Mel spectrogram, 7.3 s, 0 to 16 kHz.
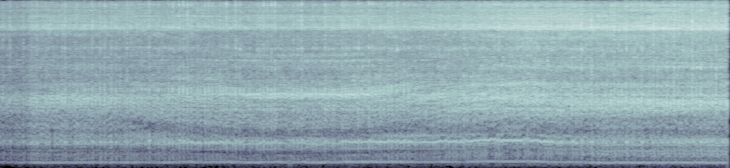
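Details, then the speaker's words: Schumacher XTR-3E nitro stadium truck on first fire-up, engine very cold: high, steady buzzing idle with slight rise in pitch as it warms, even and unbroken; settling down, normal cold idle. "so far the idle is relatively okay let's let it warm up a little bit very cold I think it's settled down a little bit now"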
